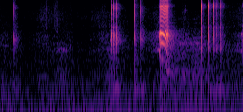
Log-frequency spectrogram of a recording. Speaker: all right so that's a good fit if you go to twist it and it sounds like you're crunching snow that's a good fit it's not too tight it's going on and it's seating well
